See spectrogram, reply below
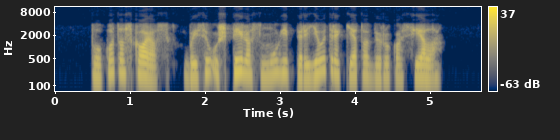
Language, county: Lithuanian, Utena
